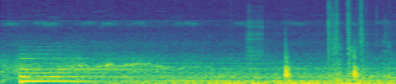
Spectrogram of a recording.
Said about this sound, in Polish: Podszedł do drzwi obok i lekko je uchylił, wskazując pokój, w którym mogli przenocować.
